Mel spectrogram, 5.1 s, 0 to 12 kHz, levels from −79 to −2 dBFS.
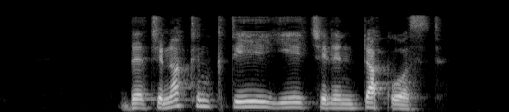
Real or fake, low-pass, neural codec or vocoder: fake; 7.2 kHz; codec, 16 kHz, 1.1 kbps, Voila-Tokenizer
